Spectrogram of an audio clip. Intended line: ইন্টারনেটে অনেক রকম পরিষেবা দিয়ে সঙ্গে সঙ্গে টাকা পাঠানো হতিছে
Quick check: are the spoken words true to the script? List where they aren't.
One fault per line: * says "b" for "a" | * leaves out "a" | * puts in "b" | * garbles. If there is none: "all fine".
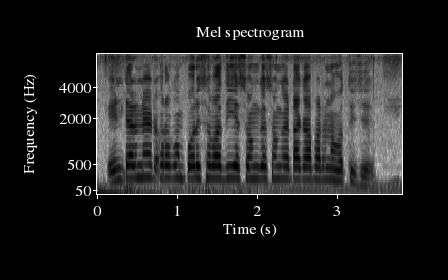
* leaves out "অনেক"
